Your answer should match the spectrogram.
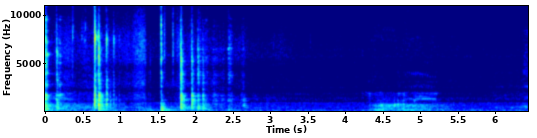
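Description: A few sharp clicks and knocks of cables and plastic connectors being handled inside a desktop computer case, clustered in the first two seconds. About four and a half seconds in there is a brief, faint rushing noise.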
